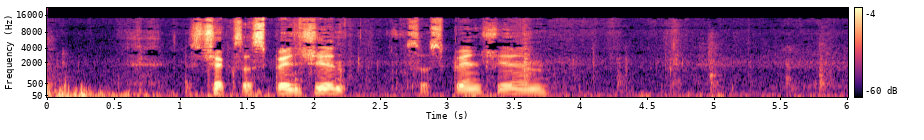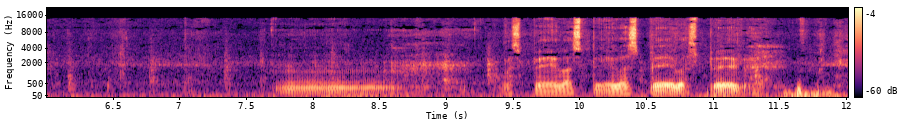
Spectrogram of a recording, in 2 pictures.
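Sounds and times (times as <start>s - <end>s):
low wavering vocal sound: 7.7s - 8.9s.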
